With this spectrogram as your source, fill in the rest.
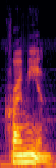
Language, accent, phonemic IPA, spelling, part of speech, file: English, US, /kɹaɪˈmi.ən/, Crimean, adjective / noun / proper noun, En-us-Crimean.ogg
- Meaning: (adjective) Denoting, of, or related to Crimea, a peninsula on the north of the Black Sea, separating it from the Sea of Azov; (noun) Native or inhabitant of the Crimea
